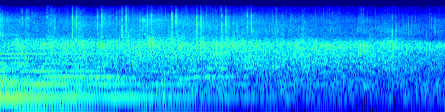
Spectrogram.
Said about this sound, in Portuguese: Celebra o Senhor com um aplauso.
